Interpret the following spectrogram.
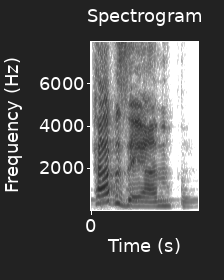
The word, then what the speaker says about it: Papasan: And we're super excited today because we have our good friend, Jay Papasan. By the way, I totally butcher his name in the interview, but we now know Papasan is the right pronunciation.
